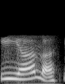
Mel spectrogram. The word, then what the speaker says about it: Iyanla: Iyanla.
